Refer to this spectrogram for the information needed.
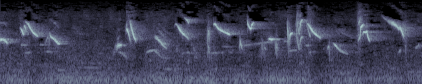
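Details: Canary masteran song for teaching birds: sweeping high whistles in quick pairs, a brief lull, then steady phrases of falling slurs and chirps repeated at short intervals.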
